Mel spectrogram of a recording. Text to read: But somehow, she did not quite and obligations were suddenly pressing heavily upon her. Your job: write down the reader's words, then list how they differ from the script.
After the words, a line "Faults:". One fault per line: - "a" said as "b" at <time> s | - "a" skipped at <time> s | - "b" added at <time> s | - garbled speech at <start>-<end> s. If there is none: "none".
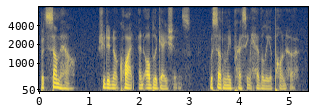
But somehow, she did not quite and obligations were suddenly pressing heavily upon her.
Faults:
none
